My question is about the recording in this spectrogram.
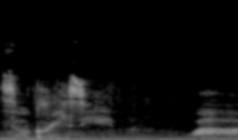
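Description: A faint whispered voice in the first second, then quiet room tone.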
